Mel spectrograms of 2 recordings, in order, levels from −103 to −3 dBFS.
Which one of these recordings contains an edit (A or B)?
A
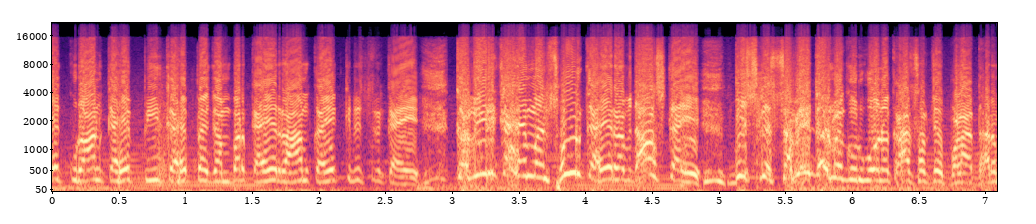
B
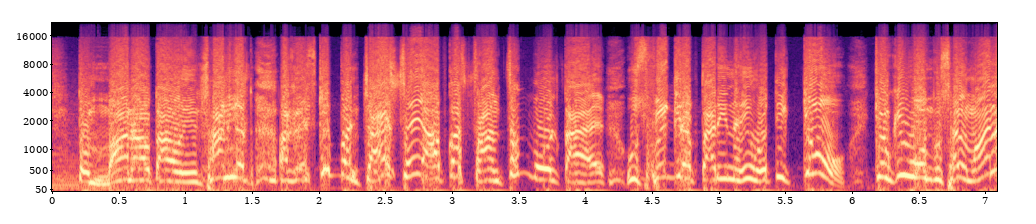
B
